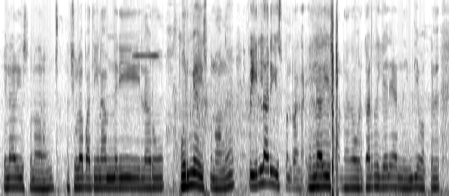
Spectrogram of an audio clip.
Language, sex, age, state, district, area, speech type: Tamil, male, 18-30, Tamil Nadu, Thanjavur, urban, spontaneous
